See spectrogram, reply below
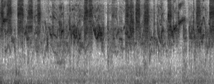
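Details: Budgerigars, an Australian parrot kept as a pet breeding pair with their family, chatter in rapid overlapping high chirps and warbles, with squeaky notes bursting every fraction of a second without pause.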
